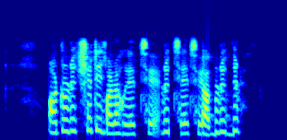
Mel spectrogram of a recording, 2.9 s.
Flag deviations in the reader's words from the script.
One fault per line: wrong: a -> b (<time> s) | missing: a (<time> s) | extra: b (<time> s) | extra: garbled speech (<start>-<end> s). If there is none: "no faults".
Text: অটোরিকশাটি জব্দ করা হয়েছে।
missing: জব্দ (1.0 s)
extra: garbled speech (1.6-2.4 s)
